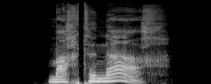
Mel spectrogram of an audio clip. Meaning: inflection of nachmachen: 1. first/third-person singular preterite 2. first/third-person singular subjunctive II
- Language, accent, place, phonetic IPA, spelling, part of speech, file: German, Germany, Berlin, [ˌmaxtə ˈnaːx], machte nach, verb, De-machte nach.ogg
